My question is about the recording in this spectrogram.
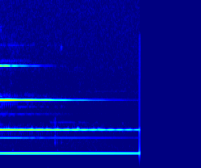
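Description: The ring of a bell-like chime from a logo jingle dying away, then cut off abruptly about one and a half seconds in.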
